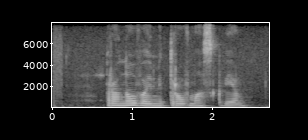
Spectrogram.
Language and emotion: Russian, neutral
